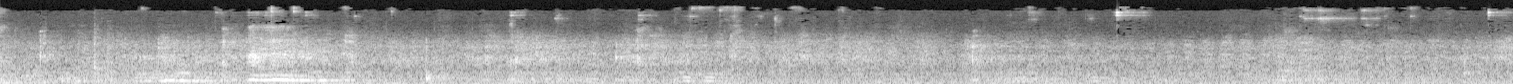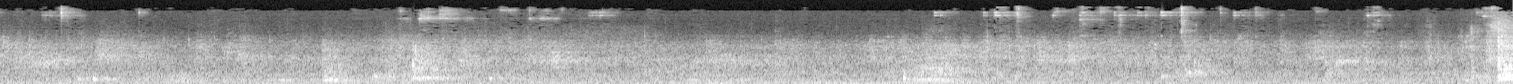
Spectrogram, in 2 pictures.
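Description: Dog claws patter and scrape on a hard floor.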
